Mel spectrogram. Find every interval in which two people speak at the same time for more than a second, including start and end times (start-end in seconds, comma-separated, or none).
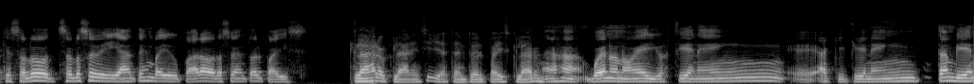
none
